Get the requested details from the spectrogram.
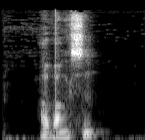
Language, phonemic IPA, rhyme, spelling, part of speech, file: Norwegian Bokmål, /aˈʋaŋsn̩/, -aŋsn̩, avancen, noun, Nb-avancen.ogg
- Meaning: definite singular of avance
